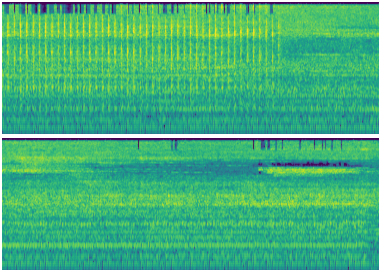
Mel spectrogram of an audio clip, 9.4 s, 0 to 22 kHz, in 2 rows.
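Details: 2004 Subaru WRX, 153k miles: steady engine run with a regular tapping knock near two per second over the exhaust note; owner suspects rod knock, not confirmed.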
